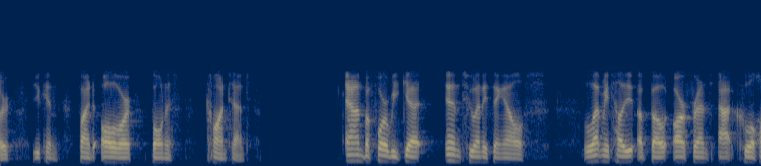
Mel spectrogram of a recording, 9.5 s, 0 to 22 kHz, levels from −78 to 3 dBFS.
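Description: Speech over a telephone-band line, energy confined to roughly 200 Hz to 3.5 kHz with nothing above 3.8 kHz, consistent with G.711 mu-law coding, and no faults present.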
